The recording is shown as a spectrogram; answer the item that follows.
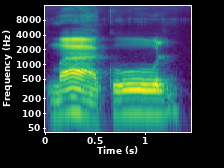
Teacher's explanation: ibdalul hamzati alifan, tukarkan hamzah alif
